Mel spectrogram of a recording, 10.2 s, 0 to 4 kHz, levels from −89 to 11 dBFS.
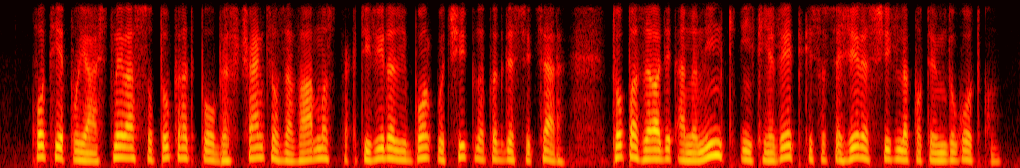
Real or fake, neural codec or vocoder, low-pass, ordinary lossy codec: fake; codec, 16 kHz, 0.5 kbps, FunCodec, trained on Chinese and English, 25 frames a second; 3.6 kHz; Opus, 16 kbps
